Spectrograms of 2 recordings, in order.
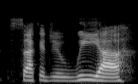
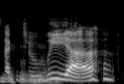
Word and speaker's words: Sacagawea: Sacagawea, not Sacagawea, Sacagawea.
